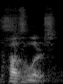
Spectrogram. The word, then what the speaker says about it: Puzzler: Puzzlers. – Puzzlers. – Puzzlers. – Puzzlers. – Puzzlers. – League. – Fiddler. – Very good. – Puzzler. Fiddler. – Puzzler. – Puzzler. It's three syllables.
